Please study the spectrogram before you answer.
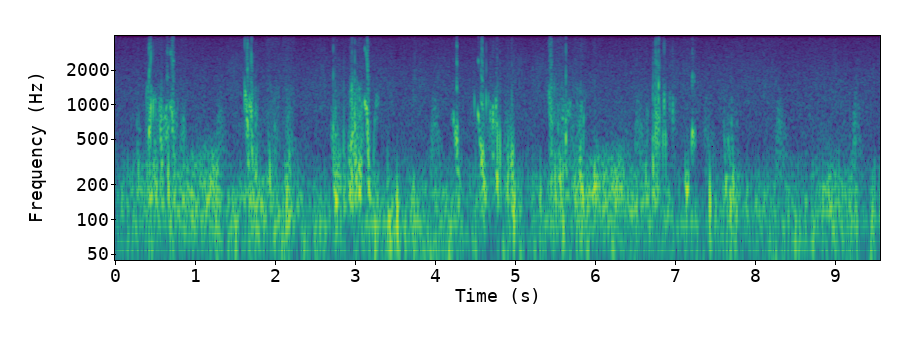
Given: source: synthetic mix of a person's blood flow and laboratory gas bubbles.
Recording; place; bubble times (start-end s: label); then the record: Doppler ultrasound of blood flow; subclavian vein
0.25-0.91 s: bubbles
1.59-1.82 s: bubbles
1.89-2.05 s: bubbles
2.08-2.24 s: bubbles
2.68-3.29 s: bubbles
4.19-4.33 s: bubbles
4.45-5.01 s: bubbles
5.40-5.90 s: bubbles
5.95-6.06 s: bubbles
6.57-7.00 s: bubbles
7.11-7.25 s: bubbles
7.59-7.81 s: bubbles
From the record:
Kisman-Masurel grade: 233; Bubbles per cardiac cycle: several, 3 to 8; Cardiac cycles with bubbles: 50 to 99%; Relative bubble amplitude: loud (0.450 to 0.775); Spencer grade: 3 (all of the cardiac periods contain showers or single bubble signals, but not dominating or overriding the cardiac motion signals); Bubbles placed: anywhere in the cardiac cycle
